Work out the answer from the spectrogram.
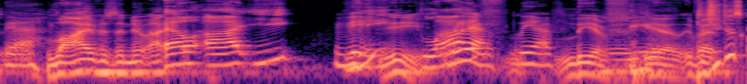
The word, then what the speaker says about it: Liev: So Live Schreiber is Kingpin. Live. The cast, that one I've never heard before. I've heard his name pronounced a lot of different ways. Yeah. Live is a new. Liev.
